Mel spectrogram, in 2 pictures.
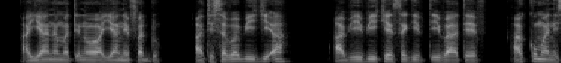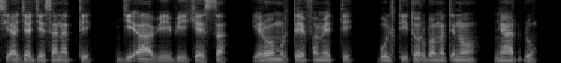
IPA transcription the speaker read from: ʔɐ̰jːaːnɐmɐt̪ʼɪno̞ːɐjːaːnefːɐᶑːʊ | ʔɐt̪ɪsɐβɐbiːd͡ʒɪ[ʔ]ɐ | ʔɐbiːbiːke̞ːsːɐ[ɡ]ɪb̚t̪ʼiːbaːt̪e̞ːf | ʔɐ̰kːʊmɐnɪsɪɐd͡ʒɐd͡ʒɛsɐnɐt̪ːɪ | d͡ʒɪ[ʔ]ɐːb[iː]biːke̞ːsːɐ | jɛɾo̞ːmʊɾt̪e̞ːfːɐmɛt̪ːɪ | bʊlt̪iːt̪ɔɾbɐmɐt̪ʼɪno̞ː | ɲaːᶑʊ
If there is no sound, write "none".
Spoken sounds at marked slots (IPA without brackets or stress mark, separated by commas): ʔ, ɡ, ʔ, iː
